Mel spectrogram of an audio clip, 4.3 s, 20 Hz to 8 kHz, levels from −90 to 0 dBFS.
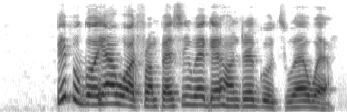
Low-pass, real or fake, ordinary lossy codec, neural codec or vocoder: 7.2 kHz; real; none; none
